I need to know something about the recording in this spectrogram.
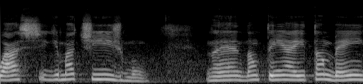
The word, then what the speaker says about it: astigmatismo: A gente fala muito astigmatisma, mas a pronúncia correta é o astigmatismo.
